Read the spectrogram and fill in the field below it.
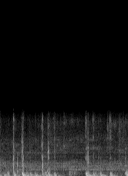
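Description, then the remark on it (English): A quick run of sharp clicking and clanging taps, irregular and fairly loud, with a brief pause midway, much like someone typing hard on a keyboard. No voices are heard. “What is all that clicking and clanging noises? What the fuck is that? Somebody typing a bunch?”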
